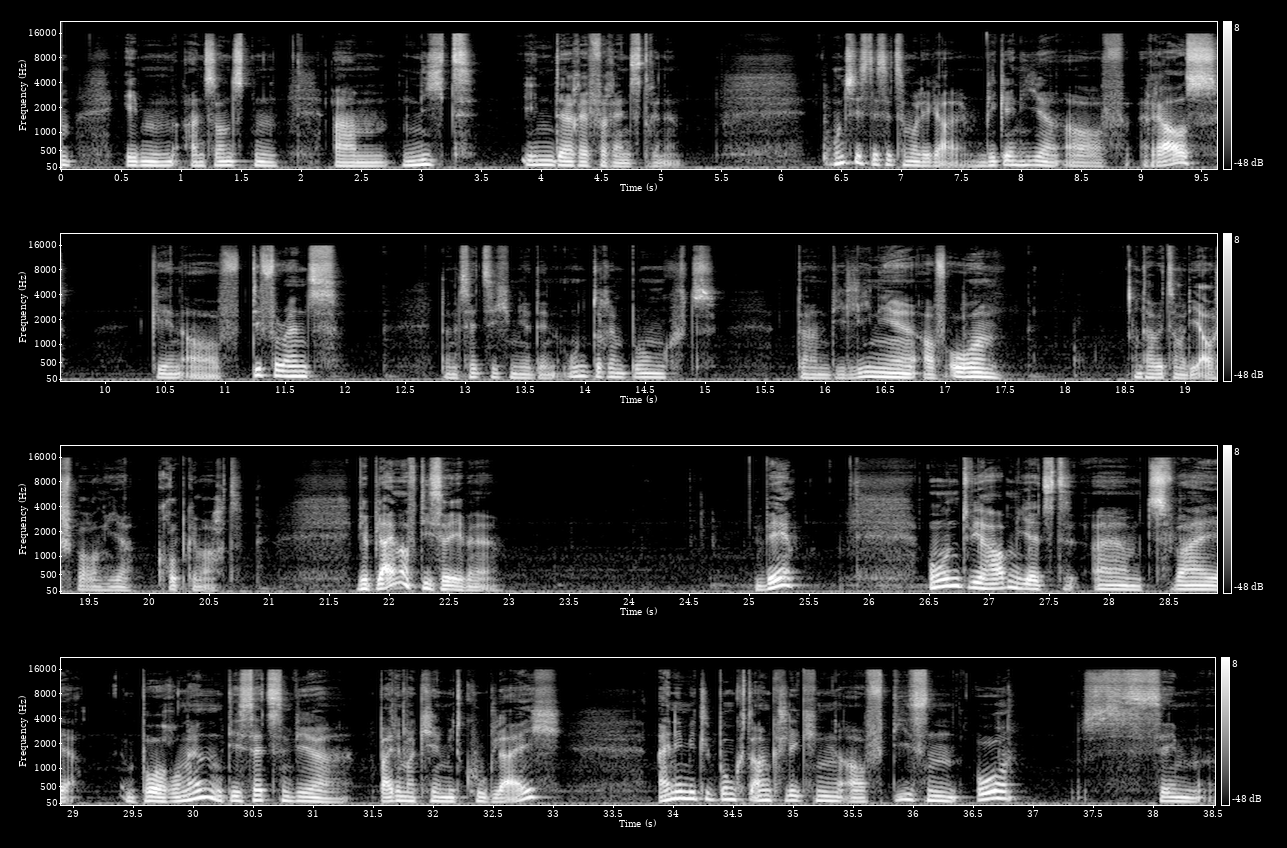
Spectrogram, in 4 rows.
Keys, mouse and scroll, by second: 7.4 click, 9.0-11.2 middle drag, 11.2 click, 12.2 click, 12.8-14.0 middle drag, 14.0 click, 15.9 click, 16.9 o, 18.9 middle click, 19.2 right click, 22.5 click, 23.4 click, 23.9 click, 24.1 shift+click, 26.0-26.8 scroll up 2, 26.2 right click, 27.1 c, 27.4 click, 28.0 click, 28.3 c, 28.5 click, 29.4 click, 30.0 click, 30.6 click, 31.5 q, 32.6-33.6 drag, 34.2 click, 35.3 click, 36.5 0, 37.5 click, 38.4 click.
